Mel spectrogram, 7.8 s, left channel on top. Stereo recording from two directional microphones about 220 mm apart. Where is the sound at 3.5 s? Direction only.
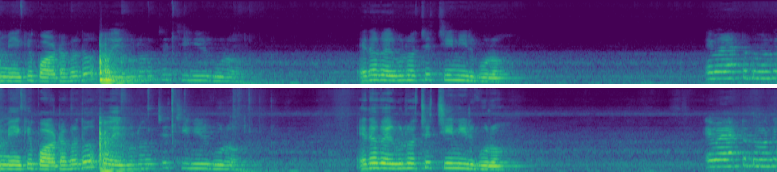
75° right (ahead or behind).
